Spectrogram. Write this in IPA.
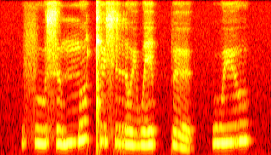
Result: fu sɯmːo ǃysroy̯we pːø | wyu̯

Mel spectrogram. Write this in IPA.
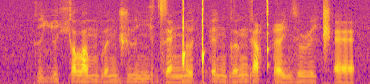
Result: kɨʎœçɨlˠə mbœnd͡ʒʉ ɲəd͡zæŋ͡ǃə ǃʼɛŋɡœ ŋɡæqʼi nzʉɭit͡ʃʼæ

